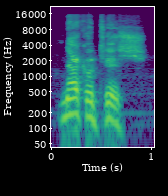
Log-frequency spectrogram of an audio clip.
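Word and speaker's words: Natchitoches: Nack nack nakotish. Nakotish. Of course, Trudy would know. Nack nacatish. Natish. Oh, you don't pronounce. It's not like match like match. It's nac nakotish.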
